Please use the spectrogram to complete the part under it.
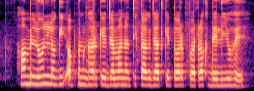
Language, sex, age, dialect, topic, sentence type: Magahi, female, 18-24, Southern, banking, statement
